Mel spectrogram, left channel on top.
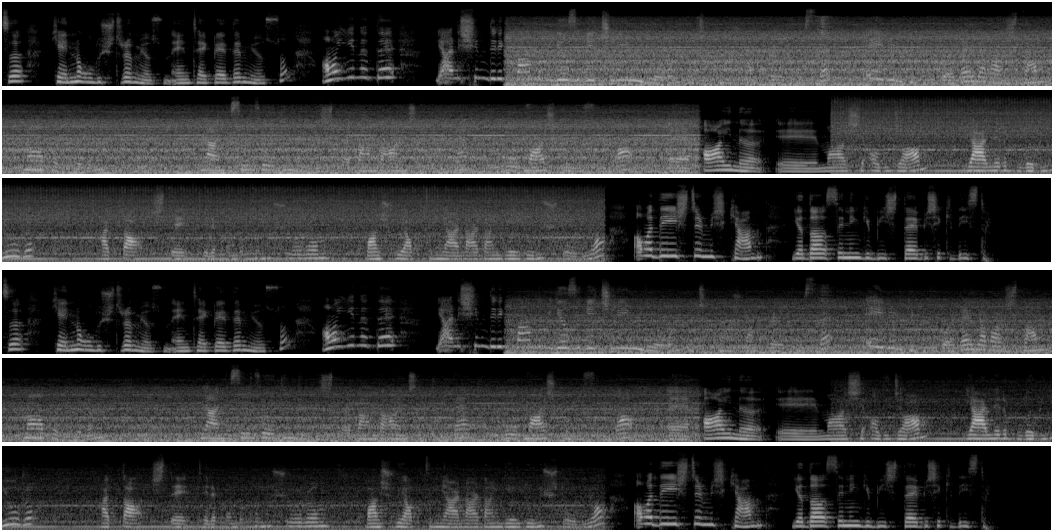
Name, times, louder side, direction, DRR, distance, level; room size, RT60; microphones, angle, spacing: voice 1, 0.0-11.8 12.5-19.8 20.1-21.3 21.9-30.9, left 1 dB, 10° left, 10 dB, 0.5 m, -32 dB
sound 1, 5.0-17.5, left 4 dB, 45° left, 0.8 m, -30 dB
Car / Engine, 18.8-27.0, left 6 dB, 70° left, 0.5 m, -36 dB
8.3 x 6.2 x 5.5 m, 0.36 s
head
